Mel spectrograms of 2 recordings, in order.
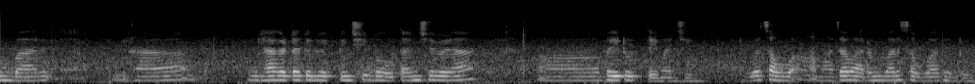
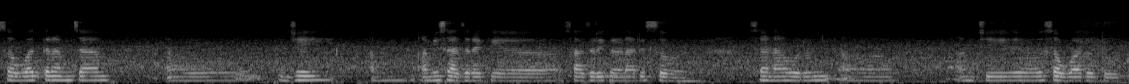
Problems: constant background noise, background conversations at intervals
